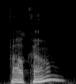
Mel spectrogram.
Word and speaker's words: Falcone: Is it Falcone or Falcone? – Falcone. – Because in the Nolan stuff, they call him Falcone. – Yeah, it's Falcone.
